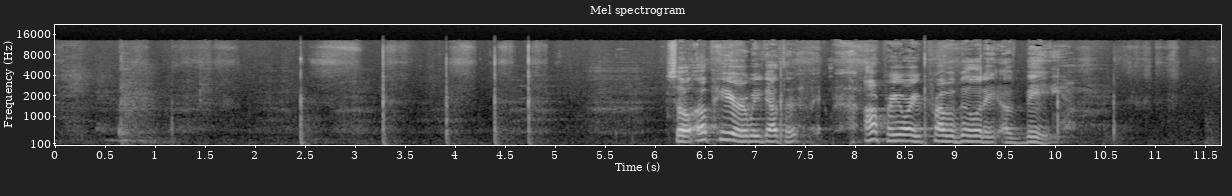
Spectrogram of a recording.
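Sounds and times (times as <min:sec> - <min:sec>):
marker or chalk strokes on a lecture board: 0:02.4 - 0:05.0, 0:07.1 - 0:09.0, 0:10.5 - 0:11.3
speech: 0:06.2 - 0:10.1.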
